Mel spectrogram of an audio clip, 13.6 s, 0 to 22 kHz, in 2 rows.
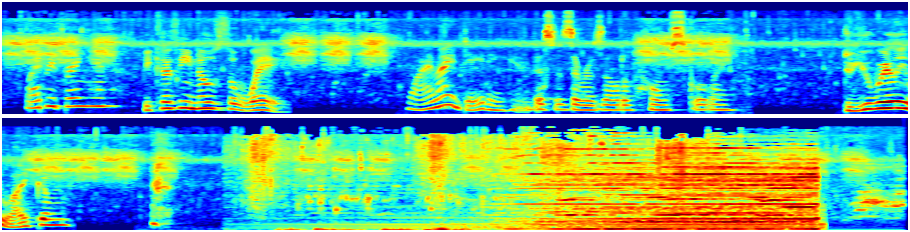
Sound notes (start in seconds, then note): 8.0 Ariana chuckles; 10.8 shocking music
